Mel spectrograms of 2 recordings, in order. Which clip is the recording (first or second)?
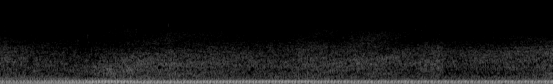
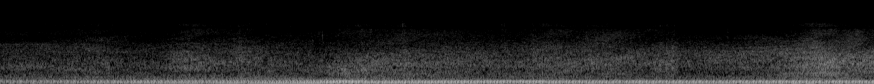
first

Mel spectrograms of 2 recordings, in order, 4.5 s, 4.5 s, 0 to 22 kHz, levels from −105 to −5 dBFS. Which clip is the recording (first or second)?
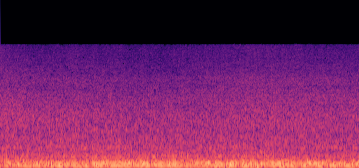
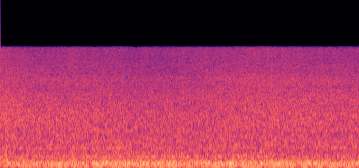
second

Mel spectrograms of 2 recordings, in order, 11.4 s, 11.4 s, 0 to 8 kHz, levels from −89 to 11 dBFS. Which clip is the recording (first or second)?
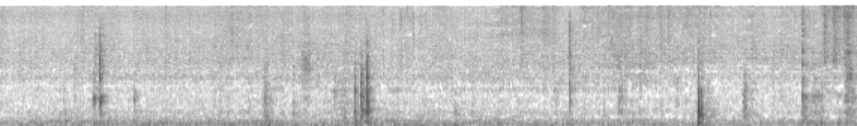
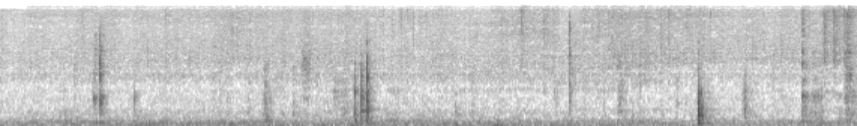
second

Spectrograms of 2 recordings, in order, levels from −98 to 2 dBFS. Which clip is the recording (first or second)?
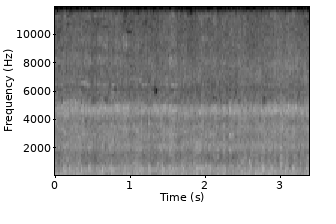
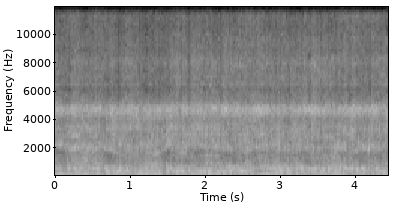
first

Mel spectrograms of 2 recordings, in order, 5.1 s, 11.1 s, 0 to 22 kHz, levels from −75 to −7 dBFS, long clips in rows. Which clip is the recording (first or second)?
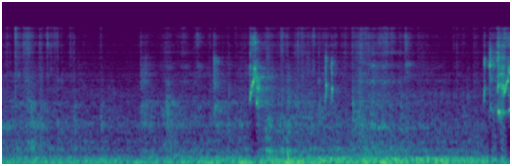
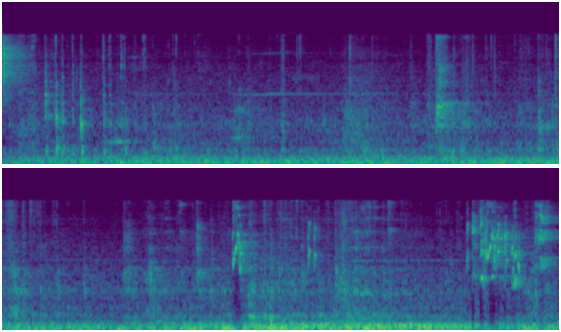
second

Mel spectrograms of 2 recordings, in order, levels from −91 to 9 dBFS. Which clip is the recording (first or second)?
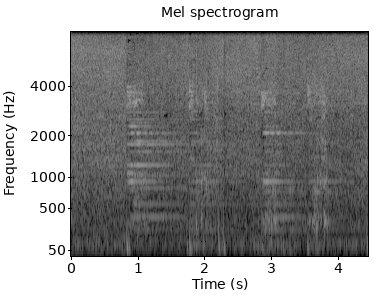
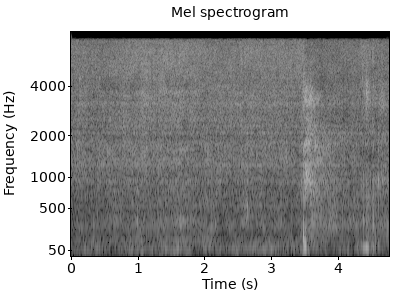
first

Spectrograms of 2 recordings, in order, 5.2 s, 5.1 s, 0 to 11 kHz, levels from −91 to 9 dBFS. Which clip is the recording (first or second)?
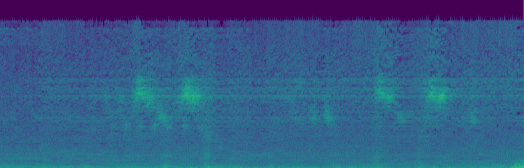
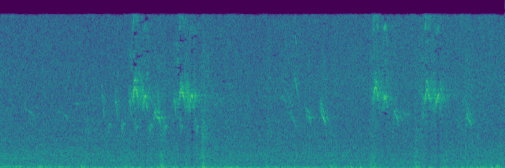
second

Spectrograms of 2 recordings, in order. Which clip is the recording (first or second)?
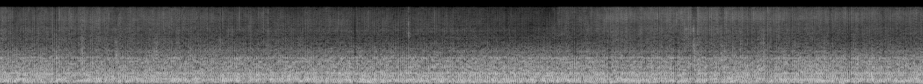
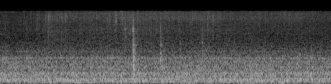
second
